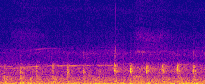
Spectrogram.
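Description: Regular ticking, about three ticks a second and getting louder a little past halfway, over a steady low hum.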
